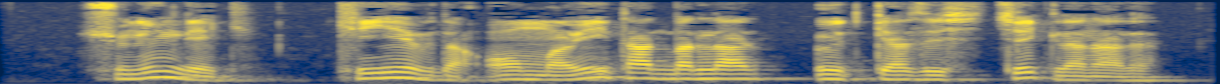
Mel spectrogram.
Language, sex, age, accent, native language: Uzbek, male, 18-24, Buxoro, Uzbek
